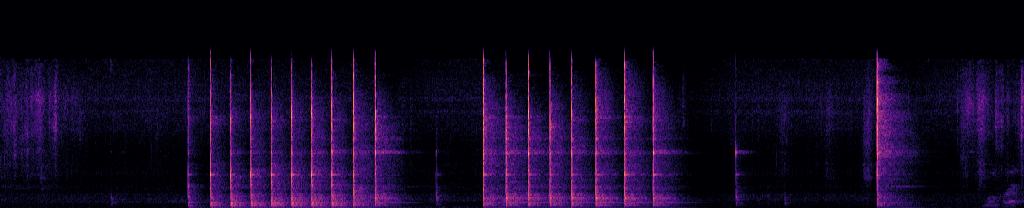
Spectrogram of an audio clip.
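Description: A ball-peen hammer taps a steel punch to seat a small convex sealing plug into a hole in the floor jack's hydraulic pump body. There are two quick runs of about a dozen light metallic taps each, every tap with a short metal ring. One more tap comes near the end.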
